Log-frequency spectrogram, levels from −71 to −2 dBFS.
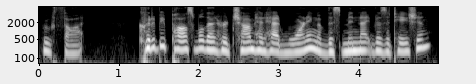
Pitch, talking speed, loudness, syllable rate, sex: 190 Hz, 190 wpm, -18 LUFS, 5.5 syllables/s, female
